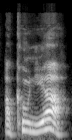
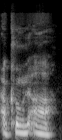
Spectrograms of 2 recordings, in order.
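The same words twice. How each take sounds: First: "Acuna" said with an ny sound, a-KOON-ya; ny glide in the n of "Acuna"; pronounced with ny. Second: "Acuna" said with a plain n, a-KOON-a; no ny glide in "Acuna"; pronounced with plain n. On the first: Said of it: "it's pronounced Acuna". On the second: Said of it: "not Acuna". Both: Shown as a demonstration.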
